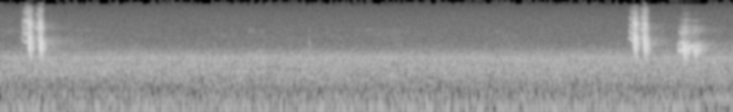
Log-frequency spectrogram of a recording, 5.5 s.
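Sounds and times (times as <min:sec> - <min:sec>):
Eurasian magpie Pica pica giving harsh grating calls: 0:00.2 - 0:00.5, 0:04.7 - 0:05.4.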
